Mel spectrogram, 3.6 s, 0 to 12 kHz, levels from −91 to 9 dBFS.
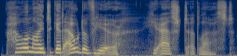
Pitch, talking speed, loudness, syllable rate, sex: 185 Hz, 200 wpm, -19 LUFS, 5.0 syllables/s, male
